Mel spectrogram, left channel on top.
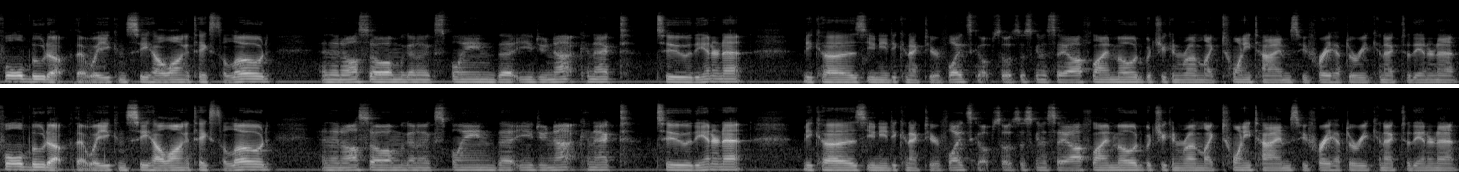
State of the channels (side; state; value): both; normal; correlation 0.70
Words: boot up. That way you can see how long it takes to load. And then also I'm going to explain that you do not connect to the internet because you need to connect to your Flightscope. So it's just going to say offline mode, which you can run like 20 times before you have to reconnect to the internet.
